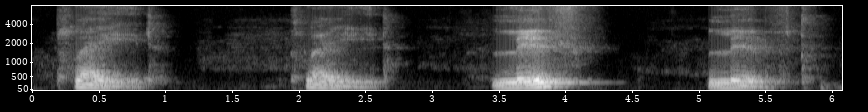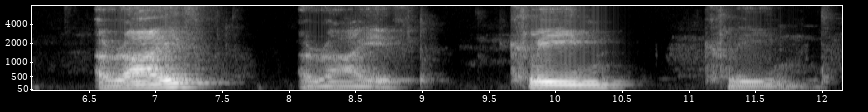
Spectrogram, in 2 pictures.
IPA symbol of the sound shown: d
